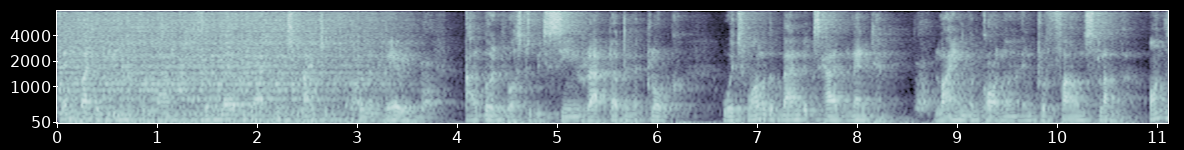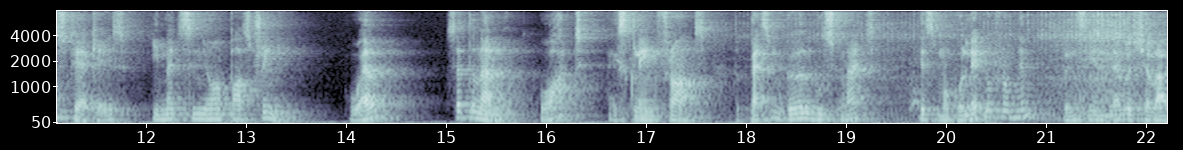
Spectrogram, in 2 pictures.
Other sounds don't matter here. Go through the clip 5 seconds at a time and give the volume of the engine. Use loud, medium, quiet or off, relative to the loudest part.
loud, off, off, quiet, medium.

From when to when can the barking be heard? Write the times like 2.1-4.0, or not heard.
2.9-4.0, 8.6-9.6, 18.9-19.9.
